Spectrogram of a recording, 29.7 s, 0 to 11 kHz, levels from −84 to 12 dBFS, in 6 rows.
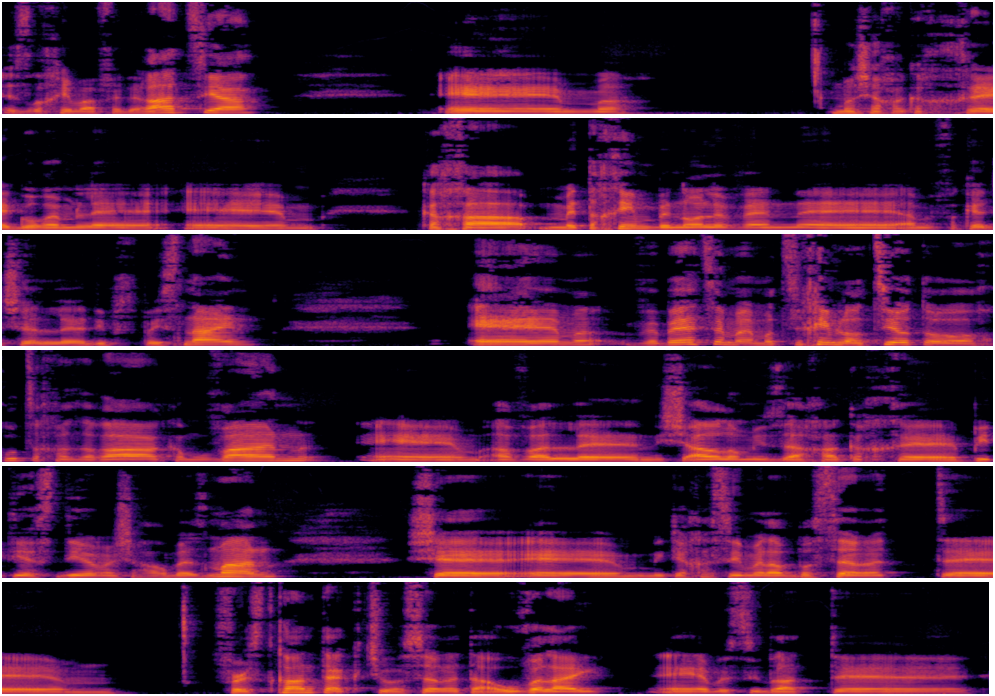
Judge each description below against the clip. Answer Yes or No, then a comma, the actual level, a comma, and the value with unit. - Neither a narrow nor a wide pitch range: Yes, average, 4.2 semitones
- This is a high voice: No, medium, 140 Hz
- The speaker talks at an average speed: No, slow, 85 wpm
